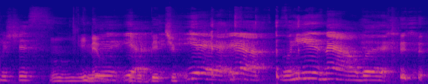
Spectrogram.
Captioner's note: laughs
